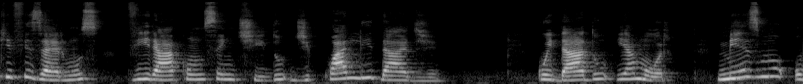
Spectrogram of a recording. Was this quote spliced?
no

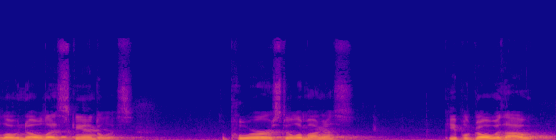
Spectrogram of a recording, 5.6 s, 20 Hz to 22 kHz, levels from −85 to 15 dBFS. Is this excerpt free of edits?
yes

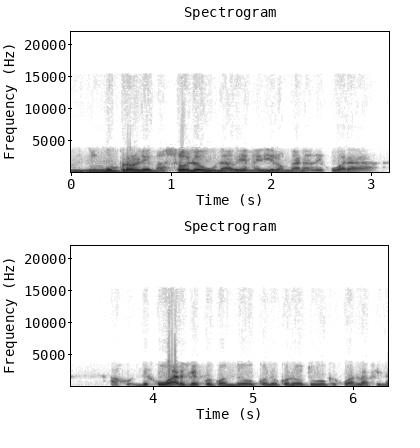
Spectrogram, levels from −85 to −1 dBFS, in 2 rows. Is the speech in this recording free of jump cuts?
yes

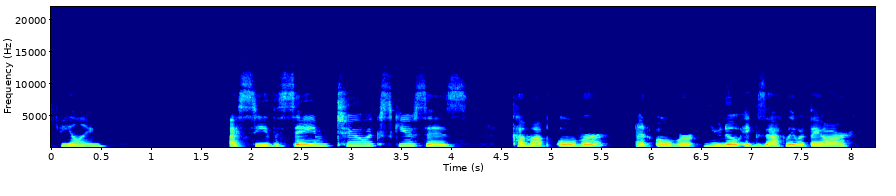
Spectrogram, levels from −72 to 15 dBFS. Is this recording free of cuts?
no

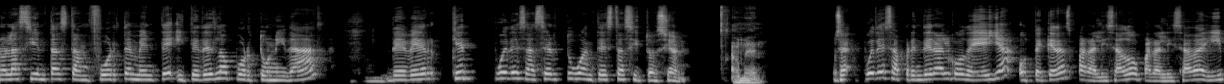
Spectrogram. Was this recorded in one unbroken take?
yes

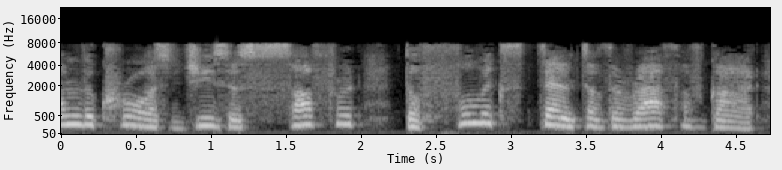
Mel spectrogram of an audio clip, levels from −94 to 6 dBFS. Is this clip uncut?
yes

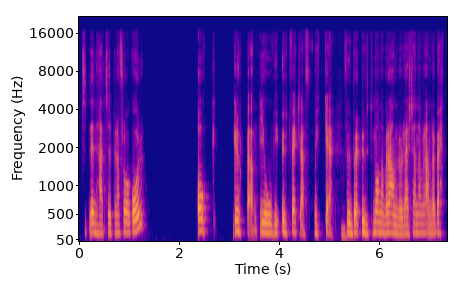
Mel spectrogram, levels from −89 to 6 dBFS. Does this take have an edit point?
yes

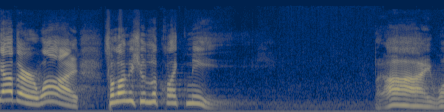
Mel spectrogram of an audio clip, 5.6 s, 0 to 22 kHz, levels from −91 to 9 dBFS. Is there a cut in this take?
no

